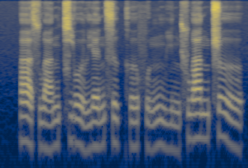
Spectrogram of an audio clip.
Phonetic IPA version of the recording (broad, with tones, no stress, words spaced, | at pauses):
ä˥˩swa˧˥nt͡ɕjo˥˩ʊ̯ ljɛ˧˥nsɹ̩˥˩kʰɤ˧˥fʊ˧˥ŋ mi˨˩nʂwa˥nʈ͡ʂɤ˥˩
